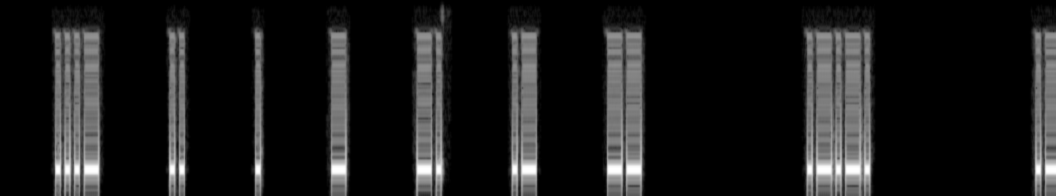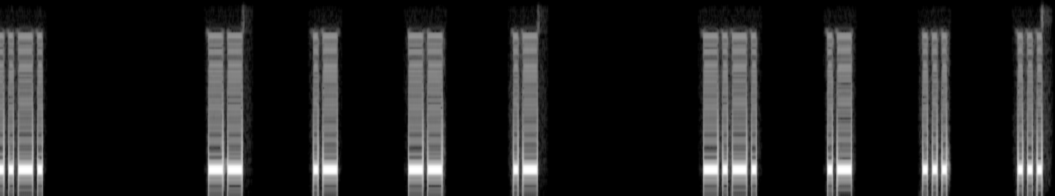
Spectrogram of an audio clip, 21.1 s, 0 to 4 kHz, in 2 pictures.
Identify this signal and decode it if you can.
Morse code, heard as a keyed tone, about 25 wpm, spaced as for 10 wpm, 550 Hz. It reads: VIETNAM <AR> <AR> MAMA CASS
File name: podcast / News headlines-1x-25x10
